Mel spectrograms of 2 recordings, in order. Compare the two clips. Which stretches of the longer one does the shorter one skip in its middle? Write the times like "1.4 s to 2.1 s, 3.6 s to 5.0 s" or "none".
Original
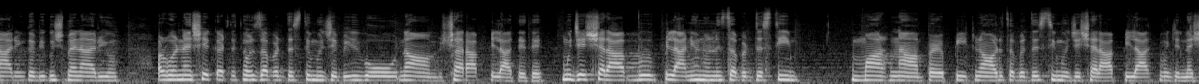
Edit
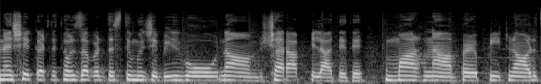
5.5 s to 8.4 s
